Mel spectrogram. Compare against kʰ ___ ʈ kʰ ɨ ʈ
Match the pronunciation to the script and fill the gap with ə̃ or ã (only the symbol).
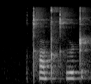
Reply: ã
